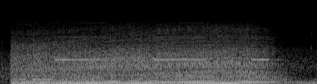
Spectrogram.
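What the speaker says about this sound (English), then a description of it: "So let's get going with the skid loader to get this evened out." A Bobcat T76 skid loader in Farming Simulator 22, its engine rumbling steadily with repeated reversing beeps over it, loud and close throughout.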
